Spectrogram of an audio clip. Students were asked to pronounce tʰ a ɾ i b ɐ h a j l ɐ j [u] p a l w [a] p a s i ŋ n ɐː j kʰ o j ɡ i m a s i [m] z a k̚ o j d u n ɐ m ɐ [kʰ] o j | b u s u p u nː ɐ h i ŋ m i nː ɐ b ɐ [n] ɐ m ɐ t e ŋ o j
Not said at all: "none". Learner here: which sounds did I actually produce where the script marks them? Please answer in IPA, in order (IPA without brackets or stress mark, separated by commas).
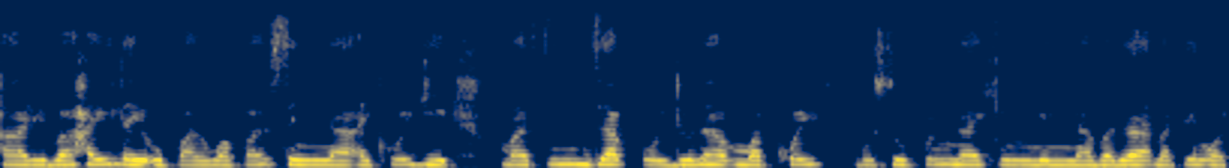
u, a, n, kʰ, d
